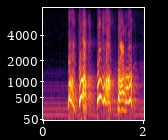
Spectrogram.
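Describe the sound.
A man's voice imitates a dog barking, four loud, harmonic woofs in a quick, slightly uneven rhythm, over a faint steady hum.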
